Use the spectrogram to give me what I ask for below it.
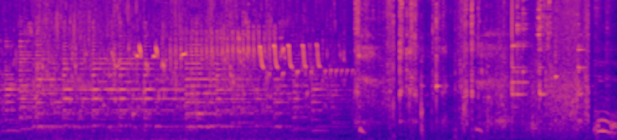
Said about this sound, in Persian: از این کنج قلا وسایل بیکاره و چوباره دور میکنم. این جای باید بیکار شوه.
